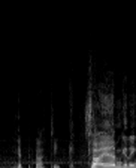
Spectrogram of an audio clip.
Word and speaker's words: Hypnotiq: You got to roll the R. It's Hypnotique.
